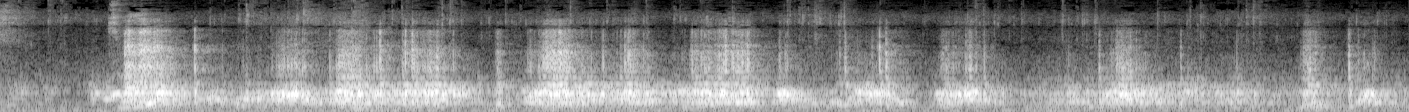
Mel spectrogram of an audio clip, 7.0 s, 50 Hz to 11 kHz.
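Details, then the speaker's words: Second twin at 29 weeks of a twin pregnancy, on fetal Doppler at an antenatal visit: fast, regular, strong whooshing fetal heartbeat at about 144–146 beats a minute, normal. "This is strong. Very strong heartbeat. 145 146, 144, 145 again. So, these babies are strong with very strong heartbeats."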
